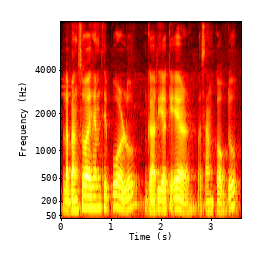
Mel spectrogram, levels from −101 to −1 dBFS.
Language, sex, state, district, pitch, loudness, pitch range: Karbi, male, Assam, Karbi Anglong, 110 Hz, -19 LUFS, 100-130 Hz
